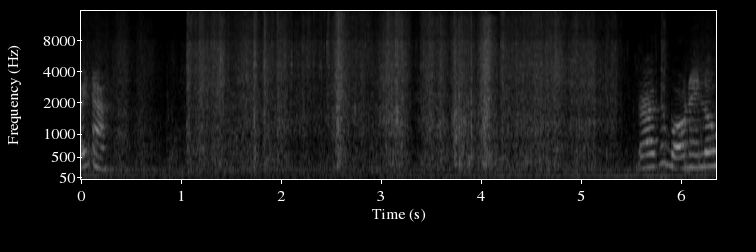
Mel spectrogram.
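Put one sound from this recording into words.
Plastic wrapping rustles and crinkles as clothes are handled.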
